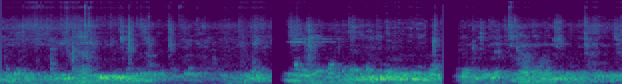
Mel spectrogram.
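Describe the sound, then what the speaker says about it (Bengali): Domestic pigeons, including Giribaz breeds kept for sale, coo repeatedly nearby in soft, rolling, throaty phrases separated by brief pauses. "দুইটা কবুতর দেখেন"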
